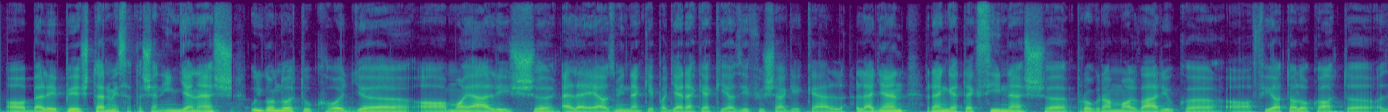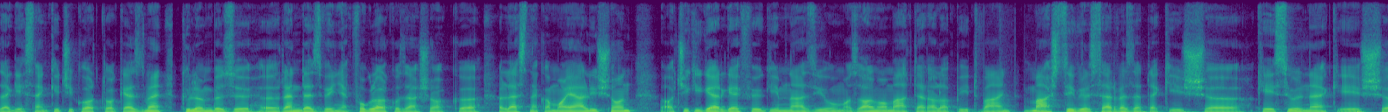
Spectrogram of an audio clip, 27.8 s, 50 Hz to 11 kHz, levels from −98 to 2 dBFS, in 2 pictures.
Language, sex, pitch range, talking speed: Hungarian, male, 80-95 Hz, 100 wpm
